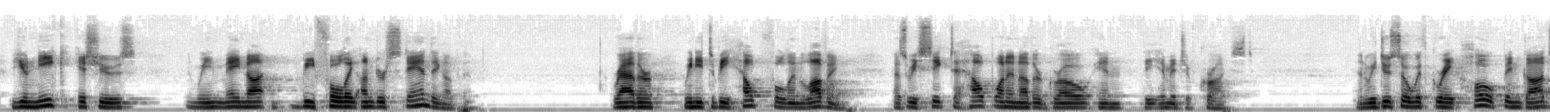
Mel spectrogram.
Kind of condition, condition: setting, large echoing room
